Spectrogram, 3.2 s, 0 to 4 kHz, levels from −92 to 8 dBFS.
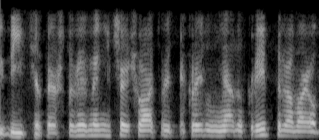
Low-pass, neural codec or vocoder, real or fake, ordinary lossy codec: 3.6 kHz; codec, 24 kHz, 1 kbps, SNAC; fake; AAC, 32 kbps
